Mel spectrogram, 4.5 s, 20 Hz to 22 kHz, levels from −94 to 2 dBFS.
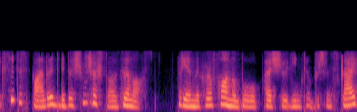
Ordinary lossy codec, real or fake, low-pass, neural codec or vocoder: AAC, 16 kbps; fake; 7.2 kHz; codec, 16 kHz, 0.5 kbps, FreqCodec, larger model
